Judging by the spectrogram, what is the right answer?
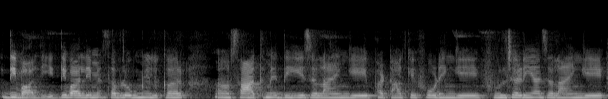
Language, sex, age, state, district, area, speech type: Hindi, female, 45-60, Madhya Pradesh, Balaghat, rural, spontaneous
